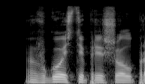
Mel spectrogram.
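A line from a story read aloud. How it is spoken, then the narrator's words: Uncertain mumbling. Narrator (Russian): пробурчал, не зная, что теперь делать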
